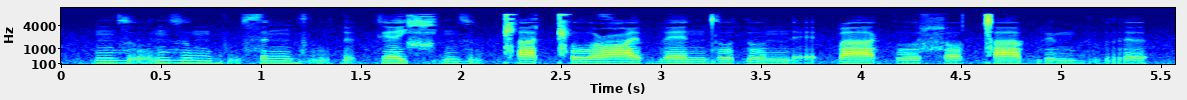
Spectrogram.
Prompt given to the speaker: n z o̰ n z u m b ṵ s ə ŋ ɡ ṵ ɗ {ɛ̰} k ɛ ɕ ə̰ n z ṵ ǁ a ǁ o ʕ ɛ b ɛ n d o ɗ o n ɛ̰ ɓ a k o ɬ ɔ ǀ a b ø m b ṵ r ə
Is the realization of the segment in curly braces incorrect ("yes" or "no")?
yes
